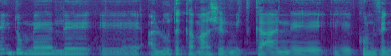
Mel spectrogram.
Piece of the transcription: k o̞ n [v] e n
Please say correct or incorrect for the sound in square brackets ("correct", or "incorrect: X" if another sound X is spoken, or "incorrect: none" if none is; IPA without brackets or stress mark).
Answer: correct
